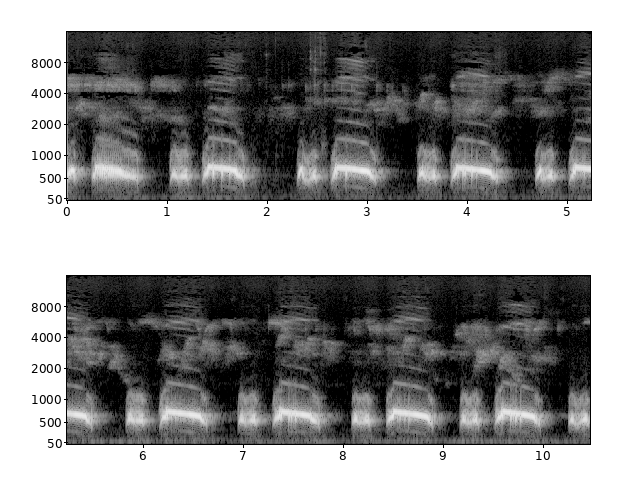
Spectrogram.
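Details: Spotted dove cooing steadily, about nine mellow low phrases in ten seconds. Each is a clipped note then a longer downslurred coo, with an even rhythm and nothing else audible.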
